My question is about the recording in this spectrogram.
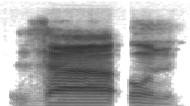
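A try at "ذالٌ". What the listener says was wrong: It ends with lun. L-U-N.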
